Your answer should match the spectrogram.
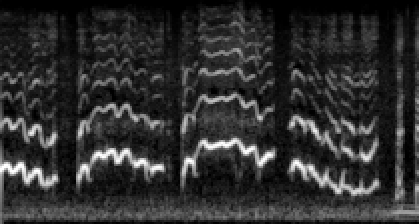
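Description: A dog howling: four long, high-pitched cries, each under a second, with a wavering pitch.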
